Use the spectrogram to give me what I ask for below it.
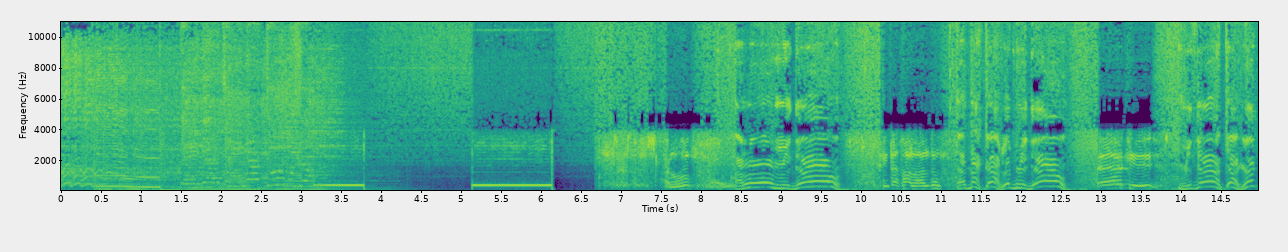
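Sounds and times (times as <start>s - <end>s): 
music: 0.0s - 4.2s
speech: 0.4s - 1.0s, 9.7s - 14.9s
telephone line noise hiss: 1.8s - 14.9s
telephone ringback tone on a prank call: 3.4s - 3.8s, 5.2s - 6.1s.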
